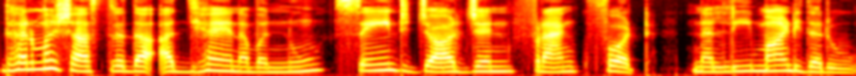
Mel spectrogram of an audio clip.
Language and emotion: Kannada, neutral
